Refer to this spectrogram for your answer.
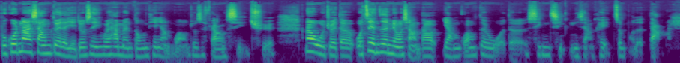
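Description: With a dark, mellow tone, a woman speaks at a medium pitch and a fairly quick pace, showing ordinary pitch variation and big swings in loudness. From Taiwan. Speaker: Taiwanese expat in Sweden. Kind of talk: casual interview chat.

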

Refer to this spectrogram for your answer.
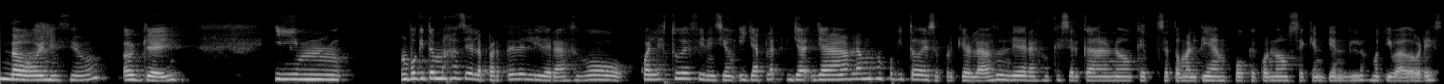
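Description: Her medium-pitched voice moves at a moderate pace with ordinary pitch variation. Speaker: podcast host. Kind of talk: interview.

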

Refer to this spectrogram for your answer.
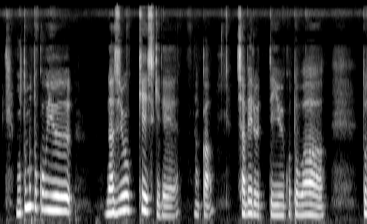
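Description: A woman's medium-pitched voice with a dark, mellow tone and lively intonation, over a quiet background. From Fukushima, Japan. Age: 20s. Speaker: university student. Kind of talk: solo podcast self-introduction. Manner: hesitant, many fillers.

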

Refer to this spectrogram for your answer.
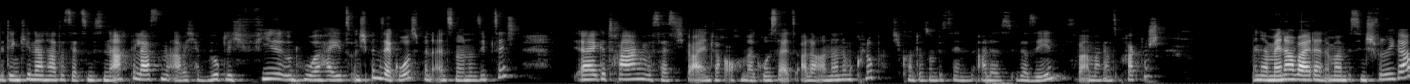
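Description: A woman talks at a very fast pace in a somewhat breathy voice. Her pitch is medium and her intonation fairly even. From Berlin, Germany. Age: 30s. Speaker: nutrition coach and podcast host. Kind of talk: casual personal monologue. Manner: chatty.

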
